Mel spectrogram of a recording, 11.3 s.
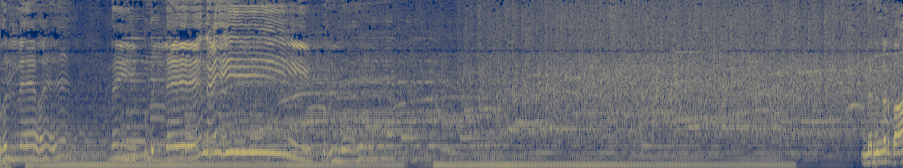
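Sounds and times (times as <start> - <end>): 
speech: 0.0 - 4.4, 10.8 - 11.2
audience applause: 2.6 - 11.2.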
